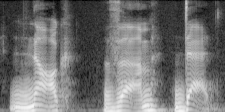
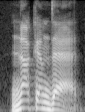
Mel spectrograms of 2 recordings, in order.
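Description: First: Very slow knock them dead; slow explained. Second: "Knock 'em dead" with them cut to 'em; dropped th. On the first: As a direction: space every word out. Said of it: "primero explicado lento". (despacio, palabra por palabra) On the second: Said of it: "Podemos saltar el, la T H". (sin la T H: "knock 'em dead") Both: Shown as a demonstration.

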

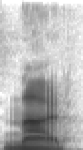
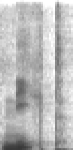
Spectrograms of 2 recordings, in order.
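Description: First: "night" as "naid", gh silent; correct pronunciation. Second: "nicht" as spelt, "neekt"; wrong pronunciation. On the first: Teacher correcting learners, correct "night". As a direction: say "night" with an eye glide. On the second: Teacher showing the error, mispronounced "nicht". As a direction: mispronounce night as "nicht", k sounded. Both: Shown as a demonstration. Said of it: "no es nicht".

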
